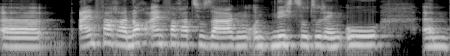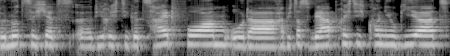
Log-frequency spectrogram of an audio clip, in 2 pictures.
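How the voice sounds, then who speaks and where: In an ordinary speaking voice, a woman talks at a moderate pace with a fairly high pitch and fairly even intonation. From northern Germany, Hannover. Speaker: German language teacher. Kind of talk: casual interview.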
